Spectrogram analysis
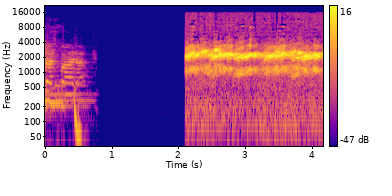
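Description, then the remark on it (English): After a short burst of another sound and a pause of silence, a dense chorus of Pacific chorus frogs croaks continuously and loudly at Tektaxan Marsh on Sutona Island, British Columbia, their overlapping calls rising and falling over the steady hiss of a stiff breeze. “The song of the Pacific chorus frogs rises and falls above a stiff breeze.”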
